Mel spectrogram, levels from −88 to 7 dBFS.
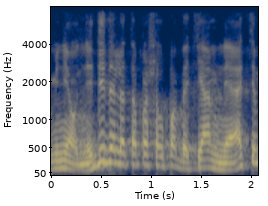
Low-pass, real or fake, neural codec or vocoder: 7.2 kHz; real; none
